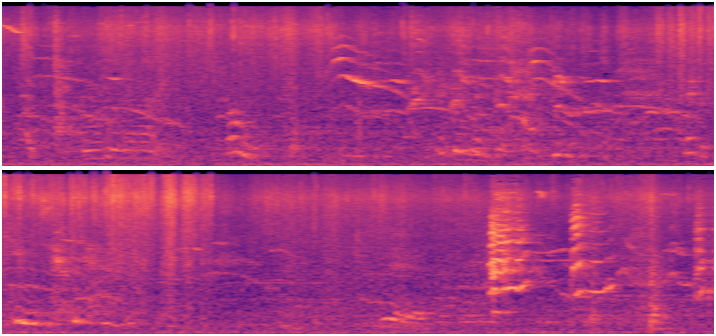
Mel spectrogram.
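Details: A Shih Tzu puppy at a pet shop in Nagoya gives soft, high whimpers and yips amid human speech.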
